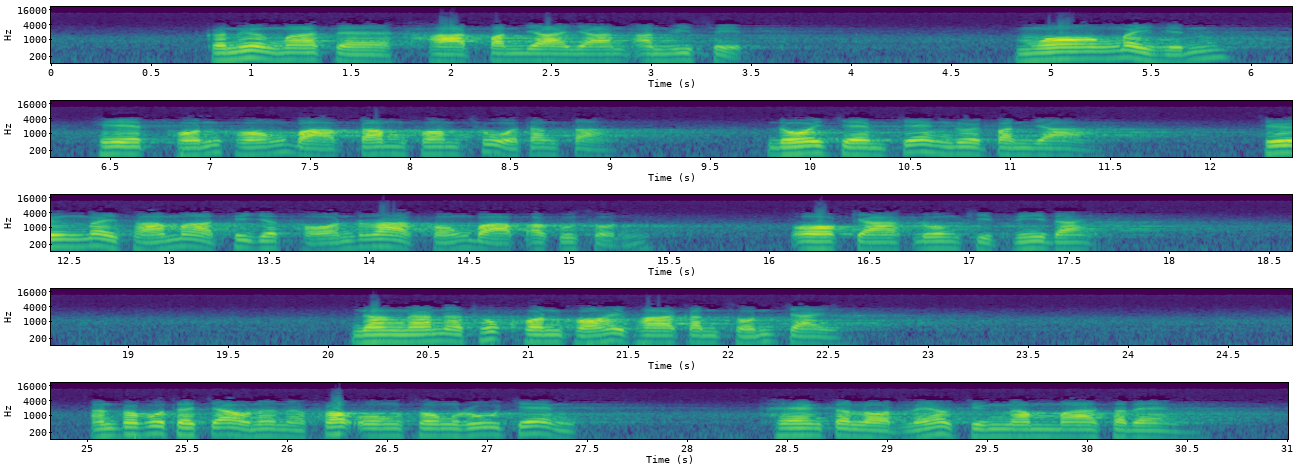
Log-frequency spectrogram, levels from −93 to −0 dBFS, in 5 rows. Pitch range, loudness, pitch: 125-150 Hz, -17 LUFS, 135 Hz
